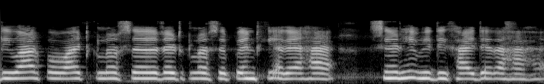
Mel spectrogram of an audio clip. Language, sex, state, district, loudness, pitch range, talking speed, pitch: Hindi, female, Jharkhand, Palamu, -14 LUFS, 260-280 Hz, 200 wpm, 270 Hz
